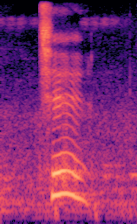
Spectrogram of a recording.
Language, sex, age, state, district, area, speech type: Hindi, female, 60+, Bihar, Madhepura, rural, read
